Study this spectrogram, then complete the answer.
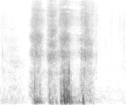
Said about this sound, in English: I hate to blow my nose on the microphone, but you got to do what you got to do.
